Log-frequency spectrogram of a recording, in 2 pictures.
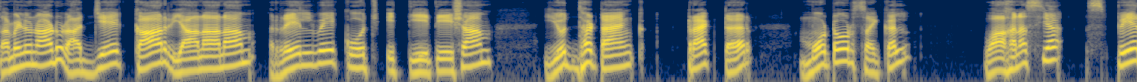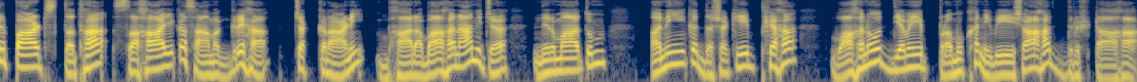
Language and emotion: Sanskrit, neutral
